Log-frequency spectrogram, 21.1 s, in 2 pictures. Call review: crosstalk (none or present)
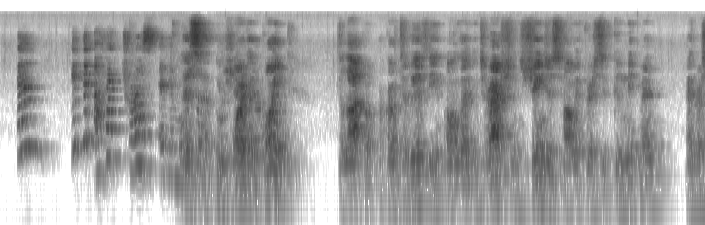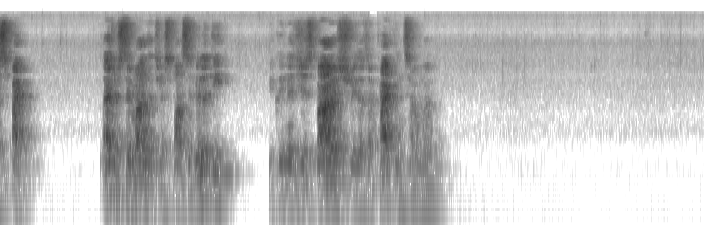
present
